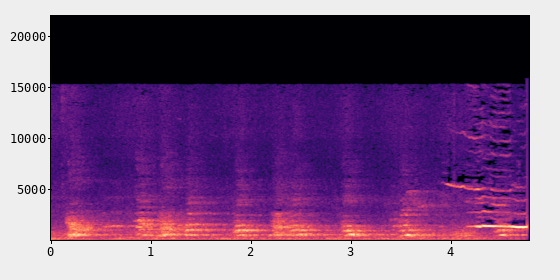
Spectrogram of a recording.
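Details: Adoptable American Pit Bull Terrier Heidi, filmed 5/29/2015, makes five drawn-out, nasal whimpering yips spaced about a second apart, followed at the close by a sharp, high squeaky whistle.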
